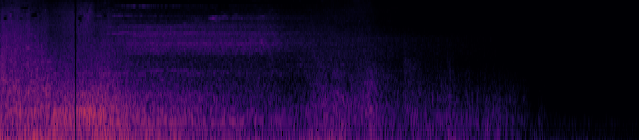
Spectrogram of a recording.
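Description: A triumphant game fanfare swells and fades away.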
